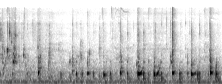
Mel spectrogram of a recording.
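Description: Heavy whipping cream glugging out of a quart carton as it pours into a stainless steel mixer bowl: a quick, uneven run of short gulps and splashes.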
